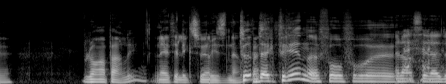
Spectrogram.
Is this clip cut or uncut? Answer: cut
